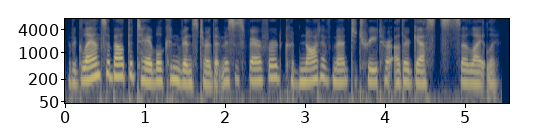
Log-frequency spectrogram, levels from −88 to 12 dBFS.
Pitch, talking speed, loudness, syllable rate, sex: 185 Hz, 235 wpm, -19 LUFS, 5.6 syllables/s, female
